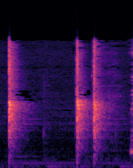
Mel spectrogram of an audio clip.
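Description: Three hand claps: one just after the start, then two quick claps about a second in.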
